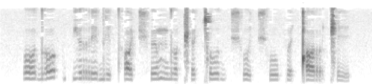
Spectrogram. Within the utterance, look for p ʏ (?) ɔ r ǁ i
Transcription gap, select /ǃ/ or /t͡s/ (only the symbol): ǃ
